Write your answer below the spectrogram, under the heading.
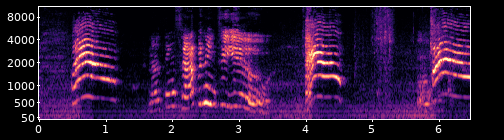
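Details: Pet cat that hates water, meowing while being given a bath indoors: loud, harmonic meows that rise then fall, about a second each, spaced irregularly, with a person's calm reassuring speech between them and a steady background hum.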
